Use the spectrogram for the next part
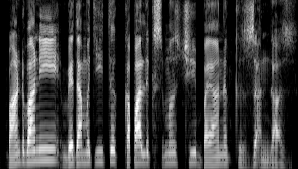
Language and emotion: Kashmiri, neutral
